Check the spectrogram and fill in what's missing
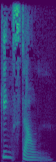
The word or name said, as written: किंग्सटाउन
